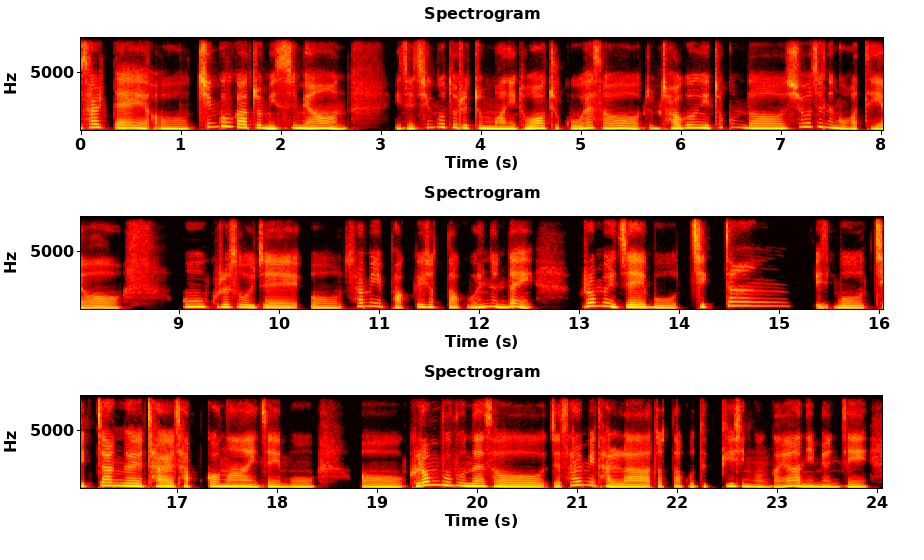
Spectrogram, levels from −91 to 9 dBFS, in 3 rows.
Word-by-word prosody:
살 280 Hz, 0 st, +1 dB
때 230 Hz, -5 st, +1 dB
어 180 Hz, -1 st, -1 dB
친구가 325 Hz, -4 st, +1 dB
좀 235 Hz, -6 st, +2 dB
있으면 200 Hz, -3 st, +3 dB, 0.5 s
이제 185 Hz, -1 st, -3 dB
친구들이 270 Hz, -, -3 dB
좀 195 Hz, -3 st, 0 dB
많이 175 Hz, -1 st, +2 dB
도와주고 195 Hz, -1 st, +1 dB
해서 210 Hz, -5 st, +1 dB
좀 200 Hz, -2 st, -4 dB
적응이 230 Hz, +5 st, +2 dB
쪼끔 275 Hz, 0 st, -10 dB
더 200 Hz, -2 st, +1 dB
쉬워지는 315 Hz, -, -2 dB
것 180 Hz, -2 st, -2 dB
같아요. 170 Hz, 0 st, -2 dB, 0.6 s
어 240 Hz, 0 st, +2 dB
그래서 215 Hz, -2 st, -1 dB
이제 185 Hz, -1 st, +1 dB
어 175 Hz, +1 st, -1 dB
삶이 285 Hz, -2 st, -6 dB
바뀌셨다고 195 Hz, -1 st, -2 dB
했는데 220 Hz, -4 st, +2 dB, 0.5 s
그러면 305 Hz, 0 st, -2 dB
이제 205 Hz, -2 st, +3 dB
뭐 180 Hz, -3 st, 0 dB
직장 320 Hz, +4 st, -3 dB, 0.2 s
이제 195 Hz, +1 st, -4 dB
뭐 180 Hz, -1 st, +1 dB
직장을 235 Hz, 0 st, +3 dB
잘 195 Hz, -3 st, +2 dB
잡거나 190 Hz, -1 st, +1 dB
이제 170 Hz, 0 st, -1 dB
뭐 165 Hz, +1 st, -2 dB, 0.5 s
어 165 Hz, -1 st, 0 dB
그런 295 Hz, +7 st, +2 dB
부분에서 200 Hz, -, +2 dB
이제 -, -, -4 dB
'삶이 295 Hz, 0 st, -3 dB
달라졌다.'고 170 Hz, -1 st, -1 dB
느끼신 200 Hz, 0 st, -1 dB
건가요? 165 Hz, +6 st, 0 dB
아니면 175 Hz, -6 st, +2 dB
인제 170 Hz, 0 st, -1 dB
200 Hz, 260 characters per minute, -19 LUFS, 180-240 Hz, 0.6 s, 있으면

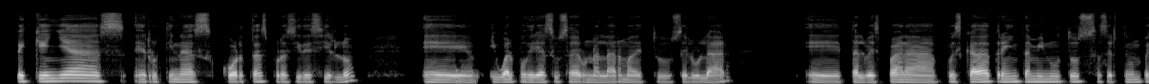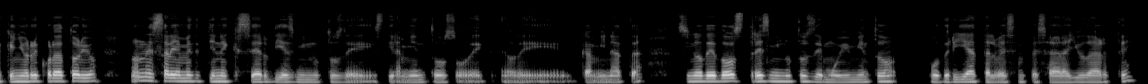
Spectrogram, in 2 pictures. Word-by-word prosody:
pequeñas, 140 Hz, 0 st, +4 dB
eh, 110 Hz, -, -1 dB
rutinas 115 Hz, +1 st, -2 dB
cortas, 130 Hz, +4 st, +3 dB
por -, -, -1 dB
así 105 Hz, 0 st, -3 dB
decirlo, 110 Hz, -, -2 dB, 0.6 s
eh, 105 Hz, -3 st, +3 dB
igual 115 Hz, 0 st, +4 dB
podrías 110 Hz, -2 st, +3 dB
usar 110 Hz, -1 st, 0 dB
una 105 Hz, -1 st, -3 dB
alarma 100 Hz, +1 st, -2 dB
de 100 Hz, -, -3 dB
tu 100 Hz, -1 st, -9 dB
celular, 105 Hz, 0 st, -2 dB, 0.8 s
eh, 100 Hz, -2 st, 0 dB
tal 105 Hz, -, +1 dB
vez 105 Hz, 0 st, +3 dB
para, 110 Hz, -2 st, 0 dB
pues, 115 Hz, -2 st, -2 dB
cada 125 Hz, +2 st, +7 dB
30 130 Hz, -1 st, 0 dB
minutos, 130 Hz, +1 st, -2 dB
hacerte 110 Hz, -, -5 dB
un 115 Hz, +1 st, -5 dB
pequeño 135 Hz, +1 st, 0 dB
recordatorio, 145 Hz, +2 st, +3 dB, 0.3 s
no -, -, -2 dB
necesariamente 150 Hz, -4 st, +2 dB
tiene 135 Hz, -1 st, -2 dB
que -, -, -20 dB
ser 120 Hz, -, +1 dB
10 110 Hz, -2 st, -1 dB
minutos 105 Hz, -1 st, -7 dB
de 135 Hz, -, -4 dB
estiramientos, 135 Hz, -, -5 dB
o 445 Hz, 0 st, -5 dB
de 445 Hz, -1 st, -8 dB
o -, -, -8 dB
de 430 Hz, -1 st, -10 dB
caminata, -, -, -5 dB, 0.3 s
sino 140 Hz, +1 st, 0 dB
de 140 Hz, 0 st, +8 dB
2, 145 Hz, 0 st, +5 dB
3 140 Hz, 0 st, +3 dB
minutos 135 Hz, -1 st, -2 dB
de -, -, 0 dB
movimiento 110 Hz, +6 st, -4 dB, 0.3 s
podría, 120 Hz, -, -1 dB
tal 110 Hz, -5 st, -3 dB
vez, 100 Hz, -, -5 dB
empezar 100 Hz, -2 st, -4 dB
a -, -, -1 dB
ayudarte 105 Hz, -, -5 dB
120 Hz, 145 wpm, -23 LUFS, 110-140 Hz, 0.8 s, de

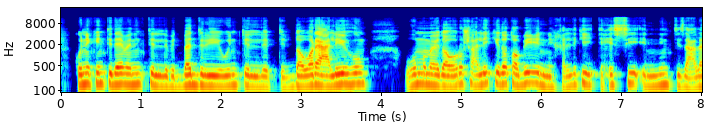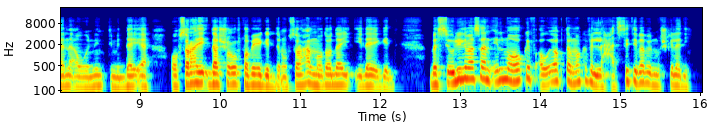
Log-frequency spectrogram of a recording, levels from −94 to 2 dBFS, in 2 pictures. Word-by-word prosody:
كونِك 150 Hz, +2 st, 0 dB
أنتِ 155 Hz, 0 st, -1 dB
دايمًا 150 Hz, 0 st, +4 dB
أنتِ 150 Hz, +1 st, -3 dB
اللي 130 Hz, -3 st, +1 dB
بتبادري 130 Hz, +1 st, +1 dB
وأنتِ 135 Hz, +3 st, -3 dB
اللي 125 Hz, -2 st, -1 dB
بت 120 Hz, 0 st, -13 dB
دوَّري 125 Hz, +4 st, +2 dB
عليهم 145 Hz, +4 st, +3 dB, 0.4 s
وهُم 150 Hz, +2 st, -2 dB
ما 140 Hz, -, +1 dB
يدوروش 135 Hz, +4 st, +1 dB
عليكِ 155 Hz, +2 st, -1 dB
ده 155 Hz, 0 st, +3 dB
طبيعي 155 Hz, +2 st, +1 dB
إنه 130 Hz, -4 st, -3 dB
يخليكِ 140 Hz, +5 st, -5 dB
تحسي 140 Hz, +1 st, -2 dB
إن 130 Hz, +1 st, -3 dB
أنتِ 140 Hz, -2 st, -4 dB
زعلانة، 125 Hz, +2 st, -1 dB
أو 120 Hz, -1 st, -5 dB
إن 120 Hz, -, -4 dB
أنتِ 130 Hz, -1 st, -7 dB
متضايقة 125 Hz, +2 st, -2 dB, 0.3 s
وبصراحة 150 Hz, +5 st, +3 dB
ي 160 Hz, -, +6 dB
ده 150 Hz, -1 st, +4 dB
شعور 150 Hz, 0 st, 0 dB
طبيعي 140 Hz, -1 st, +1 dB
جدًا، 120 Hz, -2 st, -3 dB
وبصراحة 140 Hz, +6 st, -1 dB
الموضوع 140 Hz, -2 st, -1 dB
ده 140 Hz, +1 st, 0 dB
يضايق 135 Hz, -2 st, -1 dB
جدًا، 115 Hz, -2 st, -7 dB, 0.4 s
بس 150 Hz, +2 st, +1 dB
قولي 165 Hz, +6 st, +6 dB
لي 215 Hz, -, +5 dB
مثلًا 215 Hz, -2 st, +3 dB
إيه 175 Hz, -, -5 dB
المواقف 190 Hz, +2 st, +2 dB
أو 135 Hz, +3 st, -1 dB
إيه 180 Hz, -, +2 dB
أكتر 185 Hz, 0 st, -1 dB
المواقف 175 Hz, +2 st, -3 dB
اللي 130 Hz, -4 st, +2 dB
حسيتِ 135 Hz, +8 st, -4 dB
بيها 165 Hz, -1 st, +1 dB
بالمشكلة 140 Hz, -2 st, -4 dB
دي؟ 125 Hz, -2 st, -9 dB
140 Hz, 200 wpm, -23 LUFS, 130-150 Hz, 0.4 s, ي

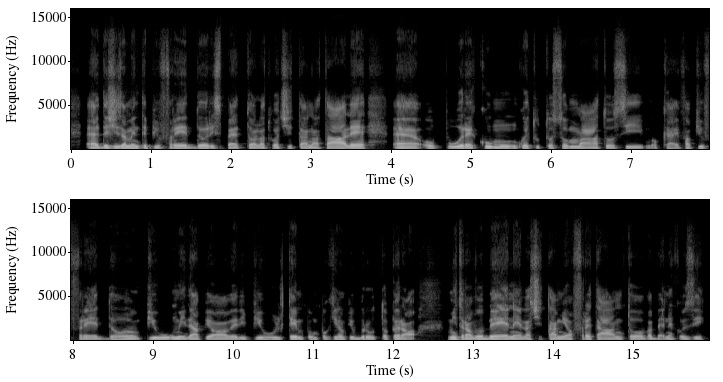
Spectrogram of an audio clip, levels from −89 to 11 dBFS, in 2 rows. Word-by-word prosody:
eh, 105 Hz, -, +2 dB
decisamente 110 Hz, +1 st, +3 dB
più 105 Hz, -, -3 dB
freddo 110 Hz, +2 st, +2 dB
rispetto 105 Hz, 0 st, -2 dB
alla 100 Hz, -1 st, +1 dB
tua 100 Hz, -, -3 dB
città 100 Hz, +1 st, -3 dB
natale, 110 Hz, +7 st, +3 dB, 0.3 s
ehm, 105 Hz, -1 st, +2 dB
oppure 105 Hz, +2 st, +2 dB
comunque 110 Hz, -1 st, +2 dB
tutto 95 Hz, +3 st, -6 dB
sommato 105 Hz, 0 st, 0 dB
sì, 95 Hz, +1 st, -3 dB
okay, -, -, -8 dB
fa -, -, -5 dB
più -, -, -5 dB
freddo, 100 Hz, +1 st, -3 dB
più 105 Hz, +1 st, +1 dB
umida, 110 Hz, 0 st, +2 dB
piove 105 Hz, -1 st, 0 dB
di 105 Hz, +1 st, -4 dB
più, 110 Hz, 0 st, -2 dB
il 100 Hz, -, -5 dB
tempo 110 Hz, -1 st, +1 dB
un 100 Hz, -, -5 dB
pochino 110 Hz, +4 st, -3 dB
più 120 Hz, -, -2 dB
brutto, 105 Hz, -1 st, -2 dB
però 110 Hz, -3 st, 0 dB, 0.4 s
mi 115 Hz, +1 st, +4 dB
trovo 110 Hz, 0 st, +2 dB
bene, 105 Hz, -1 st, +4 dB
la 95 Hz, -1 st, -2 dB
città 100 Hz, +4 st, -3 dB
mi 100 Hz, -1 st, +1 dB
offre 95 Hz, -, -2 dB
tanto, 90 Hz, +1 st, -2 dB
va 95 Hz, -, -3 dB
bene 90 Hz, 0 st, -5 dB
così. 90 Hz, 0 st, -6 dB
105 Hz, 160 wpm, -24 LUFS, 100-110 Hz, 0.4 s, mi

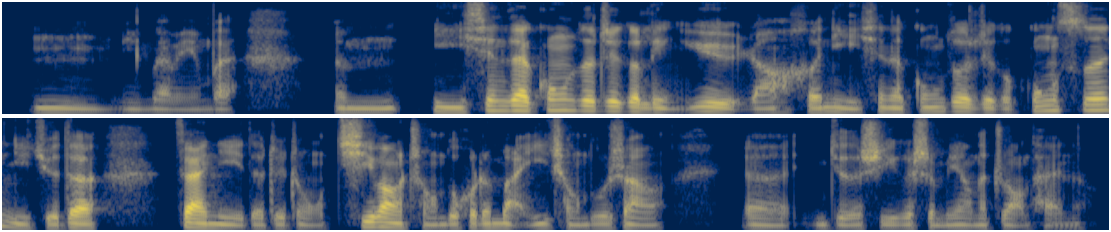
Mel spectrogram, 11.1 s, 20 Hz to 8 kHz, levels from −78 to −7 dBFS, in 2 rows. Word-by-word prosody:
嗯， 95 Hz, -4 st, -8 dB
明 85 Hz, -1 st, -13 dB
白 85 Hz, -1 st, -9 dB
明 80 Hz, 0 st, -13 dB
白。 -, -, -6 dB, 0.5 s
嗯， 95 Hz, 0 st, -8 dB
你 105 Hz, -2 st, -4 dB
现 130 Hz, +4 st, +2 dB
在 130 Hz, 0 st, +9 dB
工 140 Hz, +2 st, -1 dB
作 130 Hz, -1 st, +4 dB
这 125 Hz, -, +3 dB
个 115 Hz, -, +4 dB
领 100 Hz, -3 st, -4 dB
域， 110 Hz, -4 st, 0 dB
然 90 Hz, +1 st, -4 dB
后 -, -, -8 dB
和 100 Hz, -, -3 dB
你 100 Hz, -3 st, -5 dB
现 105 Hz, -, -3 dB
在 100 Hz, -, -2 dB
工 110 Hz, +3 st, -7 dB
作 115 Hz, 0 st, +1 dB
的 105 Hz, -, -4 dB
这 100 Hz, -, -2 dB
个 90 Hz, -, -9 dB
公 125 Hz, +9 st, -5 dB
司， 145 Hz, +2 st, +3 dB
你 110 Hz, -9 st, -6 dB
觉 95 Hz, +1 st, -3 dB
得 100 Hz, -2 st, +5 dB, 0.3 s
在 -, -, +8 dB
你 95 Hz, -4 st, -3 dB
的 -, -, -8 dB
这 -, -, -7 dB
种 -, -, -10 dB
期 130 Hz, -, +8 dB
望 125 Hz, -4 st, +6 dB
程 90 Hz, -3 st, -5 dB
度 100 Hz, -, -4 dB
或 110 Hz, -, -3 dB
者 105 Hz, -, -3 dB
满 105 Hz, -, -2 dB
意 -, -, -5 dB
程 90 Hz, -4 st, -1 dB
度 100 Hz, +2 st, -9 dB
上， 85 Hz, -3 st, -2 dB, 0.4 s
呃， 85 Hz, -3 st, -7 dB
你 -, -, -15 dB
觉 -, -, -4 dB
得 90 Hz, -, -6 dB
是 90 Hz, -, +5 dB
一 -, -, -6 dB
个 90 Hz, -, -7 dB
什 -, -, +3 dB
么 85 Hz, -, -11 dB
样 90 Hz, -1 st, -7 dB
的 85 Hz, -, -6 dB
状 -, -, -7 dB
态 -, -, -9 dB
呢？ -, -, -19 dB
100 Hz, 330 characters per minute, -26 LUFS, 90-110 Hz, 0.5 s, 在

